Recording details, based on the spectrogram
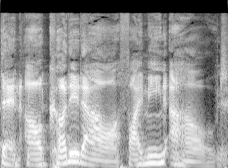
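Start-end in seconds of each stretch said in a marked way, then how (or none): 0.0-1.3 movie trailer announcer voice. Voicing Tommy after being told to stop the jokes, movie trailer voice for Tommy. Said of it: "I accidentally did movie voice for Tommy".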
